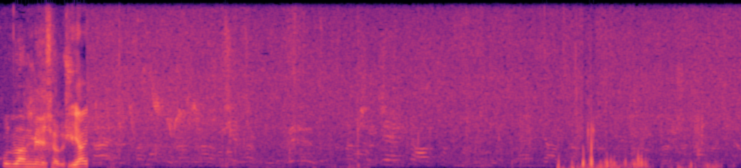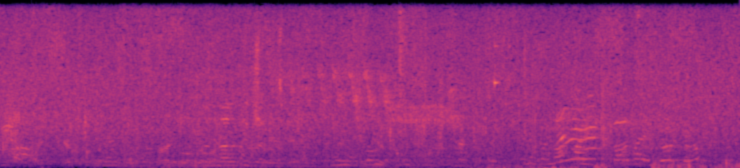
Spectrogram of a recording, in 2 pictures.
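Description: A crowd of men and women chatter outdoors at a distance.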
